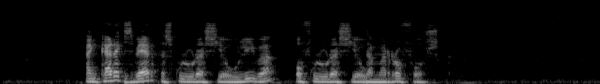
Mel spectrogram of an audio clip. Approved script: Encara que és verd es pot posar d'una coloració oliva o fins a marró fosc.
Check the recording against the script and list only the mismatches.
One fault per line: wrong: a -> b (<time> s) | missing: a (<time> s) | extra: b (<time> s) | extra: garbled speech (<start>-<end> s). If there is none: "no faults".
missing: que (1.2 s)
missing: pot posar d'una (1.7 s)
wrong: fins -> coloració (3.1 s)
